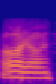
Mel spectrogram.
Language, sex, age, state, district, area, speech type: Goan Konkani, male, 18-30, Goa, Tiswadi, rural, conversation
